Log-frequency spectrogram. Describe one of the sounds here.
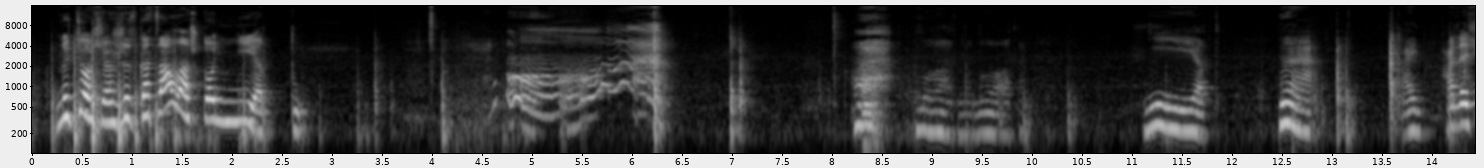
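Plastic toys tap softly on a table.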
